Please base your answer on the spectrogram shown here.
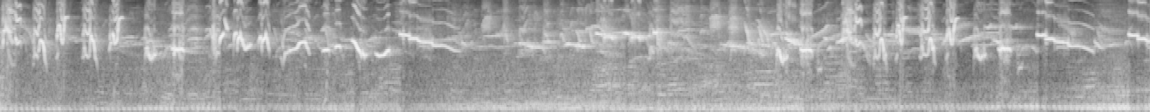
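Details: Vigorous song of a kept oriental magpie-robin: dense, continuous chains of shrill whistled slurs and sharp chips, barely pausing, with a soft low hum underneath.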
